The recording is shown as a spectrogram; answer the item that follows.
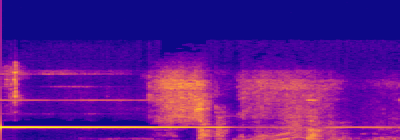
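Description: A single bell-like chime: one clear high ring, struck just before and fading slowly over about two seconds. Fainter muffled sound lies under it in the second half.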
